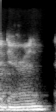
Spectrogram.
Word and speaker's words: Darin: It's at Made by Darren, and my name is spelled phonetically D-A-R-I-N. And also check out my girlfriend, Hillmatic, H-I-L underscore Matic, a play on Illmatic by Nas.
